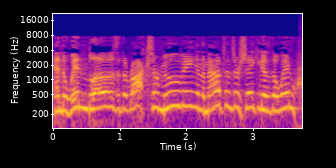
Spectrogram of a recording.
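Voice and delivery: excited storytelling. Acted. Preacher telling of wind shaking the mountains, excited. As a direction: drive the storm along with high energy. Acting out the windstorm.

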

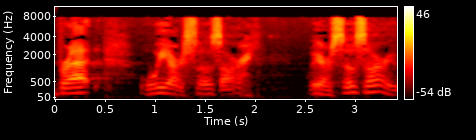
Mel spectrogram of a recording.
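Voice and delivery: low, hushed apology; retold sheepish apology. Couple's sheepish apology, acted out.

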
